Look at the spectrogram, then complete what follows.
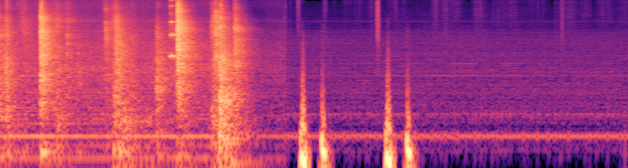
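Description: Midea microwave oven running with a steady low hum while heating. Over this come several rising whooshes in the first three seconds, then two double thumps like a heartbeat about four and five seconds in, the loudest sounds.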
